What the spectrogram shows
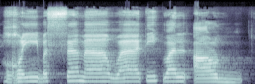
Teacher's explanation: میم اور واو کے اوپر دونوں کے اوپر کھڑی زبر ہے، کھڑی زبر کو ایک الف کے برابر کھینچ کر پڑھیں گے۔ غیب السماوات والارض، واو کو لام سے، حمزہ کو را سے ملائیں گے۔ · واو کو لام سے، حمزہ کو را سے ملائیں گے۔ را ساکن سے پہلے زبر ہے تو را کو موٹا پڑھیں گے۔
